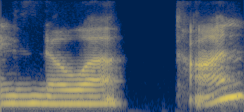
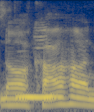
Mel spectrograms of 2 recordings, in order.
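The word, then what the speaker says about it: Noah Kahan: is stick season by Noah Khan I think is how you pronounce no Kahan yeah I know a few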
